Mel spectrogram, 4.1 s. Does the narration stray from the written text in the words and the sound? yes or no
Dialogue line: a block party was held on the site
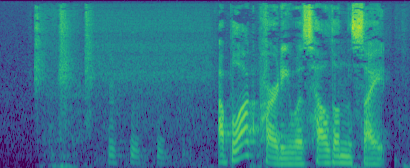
yes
